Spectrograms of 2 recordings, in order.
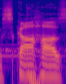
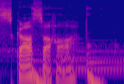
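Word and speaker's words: Scáthach: Yeah, sometimes Japanese mispronounce things, but you don't see me pronouncing Skaha's name as Skasaha.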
